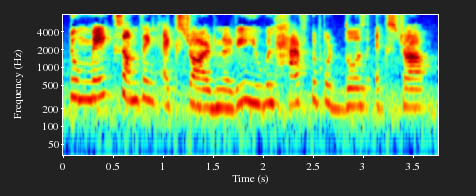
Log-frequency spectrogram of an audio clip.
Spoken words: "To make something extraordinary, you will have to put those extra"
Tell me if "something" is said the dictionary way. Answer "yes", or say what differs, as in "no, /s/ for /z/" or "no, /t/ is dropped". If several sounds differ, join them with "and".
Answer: no, /t/ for /θ/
